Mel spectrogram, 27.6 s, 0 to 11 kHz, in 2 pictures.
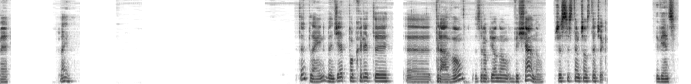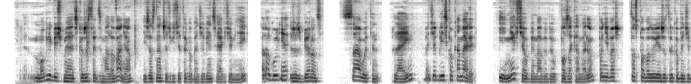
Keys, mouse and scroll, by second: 1.2 shift+middle click, 2.8 click, 4.5 scroll down 1, 6.0 click, 6.9 scroll up 4, 8.5-9.5 scroll down 4, 12.1 click, 19.3 scroll up 2, 19.8 scroll down 1, 23.8 Tab, 24.5 2, 25.0 click, 27.1 click.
